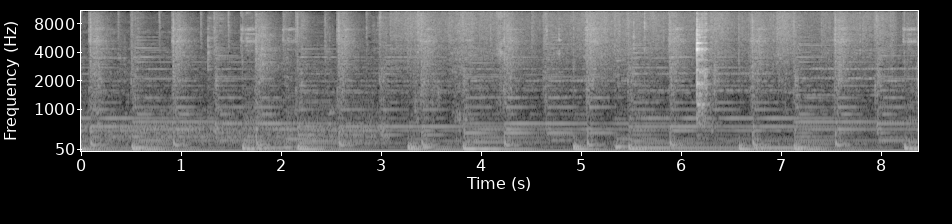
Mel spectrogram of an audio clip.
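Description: Seasoned dried squid strips sizzling softly in a frying pan as they are stirred and tossed, with a single sharp clink of the utensil against the pan about six seconds in. Background music with a steady low beat plays throughout.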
